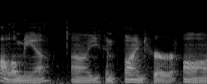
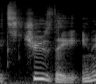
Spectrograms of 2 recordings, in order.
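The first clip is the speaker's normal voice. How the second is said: butchered fake British accent, pitched up; 6 semitones higher, 4 dB louder than usual. Admitting to Mia they're butchering her accent: bad British accent. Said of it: "authentic British accent there".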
